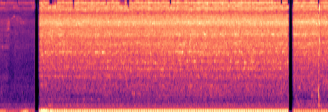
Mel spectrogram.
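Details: Ford Transit diesel after its fully blocked DPF, which caused stalling and no-start, was cleaned with Launch UK DPF cleaner: steady, even low idle without hunting or stalling, then briefly cuts out; now running normally.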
